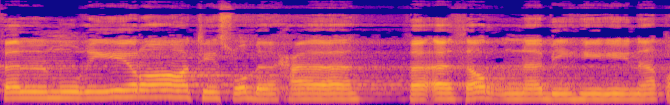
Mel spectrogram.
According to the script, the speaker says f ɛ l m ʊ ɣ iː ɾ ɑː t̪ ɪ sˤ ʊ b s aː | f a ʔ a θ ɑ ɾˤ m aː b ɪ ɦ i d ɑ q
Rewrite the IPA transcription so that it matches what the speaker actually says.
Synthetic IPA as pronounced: f a l m ʊ ɣ iː ɾ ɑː t̪ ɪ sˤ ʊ b ħ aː | f a ʔ a θ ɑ ɾˤ n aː b ɪ ɦ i n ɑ q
